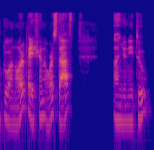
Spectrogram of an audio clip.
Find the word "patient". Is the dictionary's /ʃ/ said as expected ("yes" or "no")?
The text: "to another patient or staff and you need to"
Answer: yes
